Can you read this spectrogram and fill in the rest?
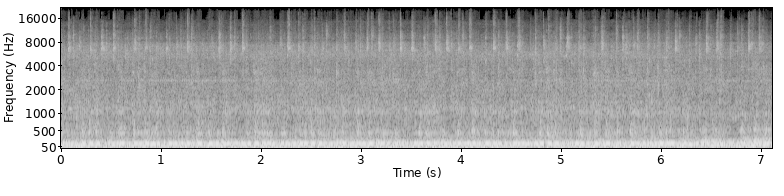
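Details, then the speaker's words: Cold-start 1966 Plymouth Satellite 426 Hemi 4-speed, no choke, still warming up: heavy even V8 idle with a light tinny rattle at the engine front, traced by stethoscope past valve covers and block to the worn water pump. "But you hear this noise in the front? It's like a tinny noise. So as it's still warming up, you can hear a rattle in the engine."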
